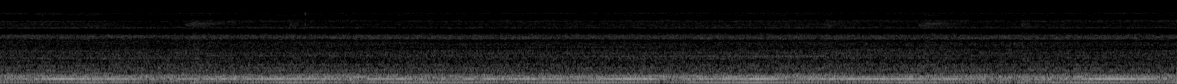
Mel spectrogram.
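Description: Bench glassworking torch flame hissing steadily, with a steady low hum underneath.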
